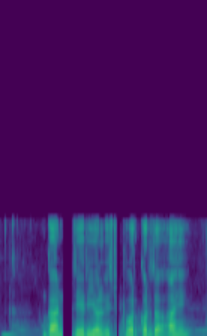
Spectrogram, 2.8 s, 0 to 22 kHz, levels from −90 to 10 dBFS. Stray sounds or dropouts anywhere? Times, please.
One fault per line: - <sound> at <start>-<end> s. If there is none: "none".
- dropout at 0.8-1.0 s
- dropout at 1.6-1.6 s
